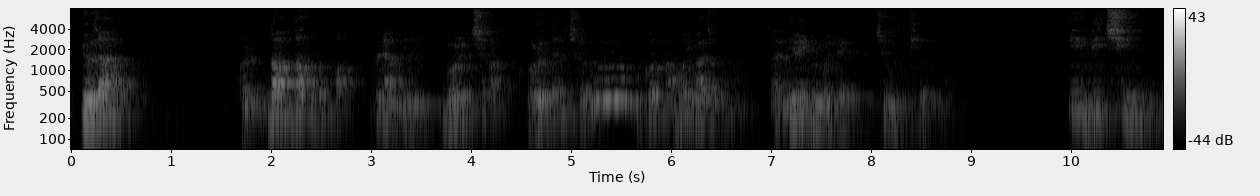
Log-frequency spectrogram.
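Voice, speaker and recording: A man preaching a sermon as pastor, telling stories vividly and calling out to the congregation. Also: sits high. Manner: animated storytelling, calls out for congregation replies. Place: church sanctuary. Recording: echoey church hall from a distance.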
